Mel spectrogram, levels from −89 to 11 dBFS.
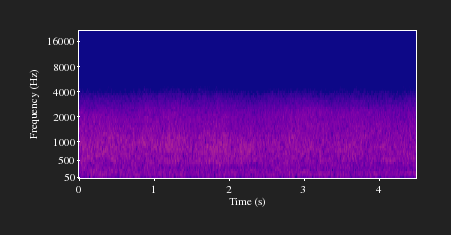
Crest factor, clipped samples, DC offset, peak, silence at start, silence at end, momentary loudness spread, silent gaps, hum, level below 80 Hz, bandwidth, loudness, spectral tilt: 16 dB; under 0.1%; under 0.1%; -36 dBFS; 0 s; 0 s; 2 LU; none; none; -78 dBFS; 16 kHz; -50 LUFS; -5.5 dB/octave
